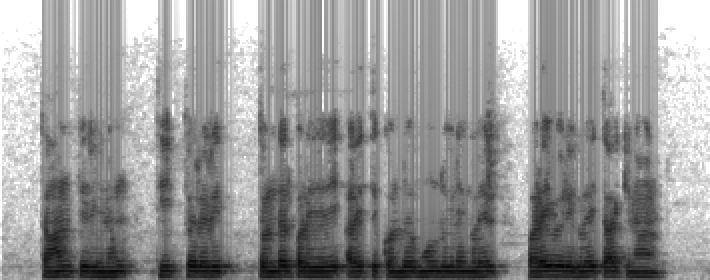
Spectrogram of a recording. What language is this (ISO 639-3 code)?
tam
